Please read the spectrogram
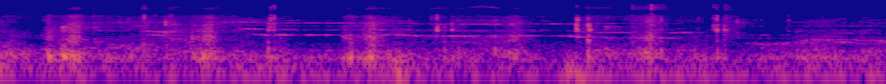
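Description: Wafer cookies being bitten and chewed close to the microphone: soft, irregular crunches.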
